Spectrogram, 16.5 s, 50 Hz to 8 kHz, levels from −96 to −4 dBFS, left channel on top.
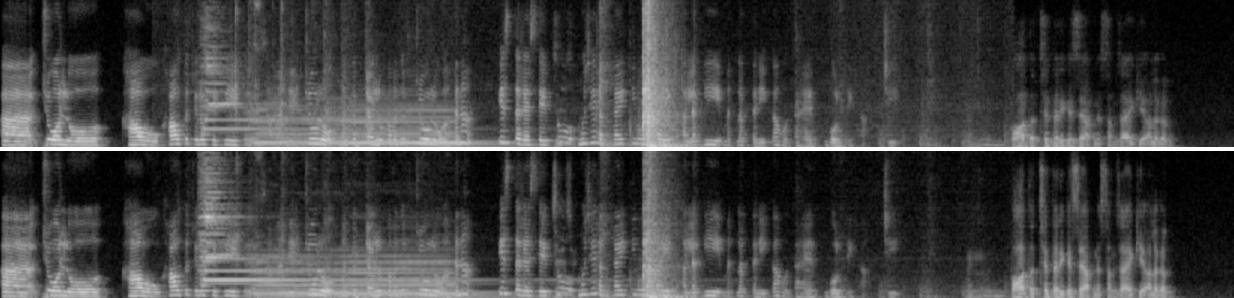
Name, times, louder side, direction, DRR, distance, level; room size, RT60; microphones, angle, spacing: voice 1, 0.0-1.3 1.6-6.3 6.6-11.4 11.8-12.0, left 1 dB, 10° left, 0.4 m, -31 dB
sound 1, 2.0-7.7 7.9-10.0 10.4-13.5, left 5 dB, 60° left, 0.5 m, -36 dB
sound 2, 2.6-6.4 7.5-7.6, right 9 dB, 40° right, 0.6 m, -37 dB
Bowed string instrument, 3.2-8.1, left 2 dB, 10° right, 0.9 m, -35 dB
voice 2, 7.3-7.6 12.9-15.6, right 4 dB, 85° right, 0.7 m, -37 dB
4.2 x 3.4 x 3.6 m
head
